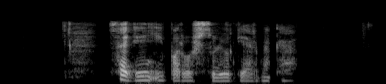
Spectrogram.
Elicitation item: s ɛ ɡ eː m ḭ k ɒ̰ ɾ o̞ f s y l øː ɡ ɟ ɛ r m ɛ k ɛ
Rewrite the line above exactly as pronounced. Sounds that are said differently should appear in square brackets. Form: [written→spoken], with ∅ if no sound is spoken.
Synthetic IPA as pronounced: s ɛ ɡ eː [m→ɲ] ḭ [k→p] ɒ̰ ɾ o̞ [f→ʃ] s y l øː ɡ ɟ ɛ r m ɛ k ɛ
